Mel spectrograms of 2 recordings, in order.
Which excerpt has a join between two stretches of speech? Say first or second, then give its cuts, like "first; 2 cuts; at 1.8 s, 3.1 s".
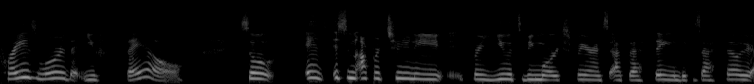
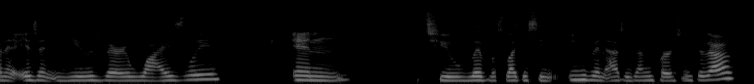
second; 1 cut; at 4.3 s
